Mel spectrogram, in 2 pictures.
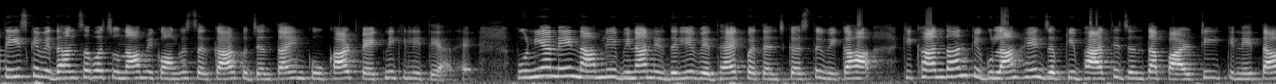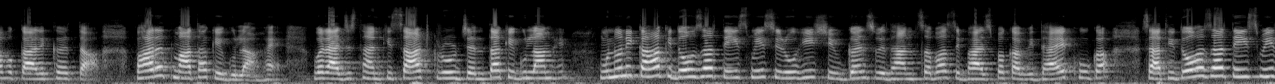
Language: Hindi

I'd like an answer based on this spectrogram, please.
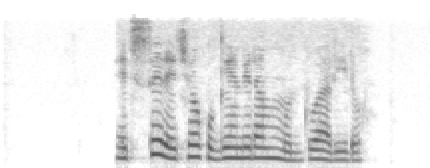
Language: Ganda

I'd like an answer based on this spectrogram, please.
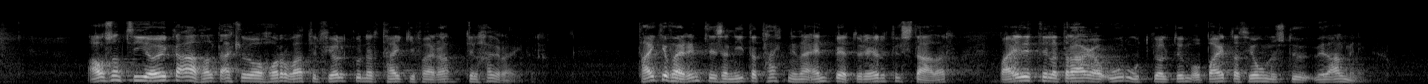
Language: Icelandic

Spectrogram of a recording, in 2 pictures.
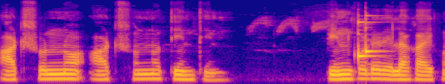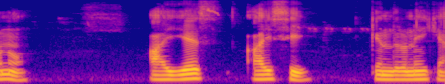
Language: Bangla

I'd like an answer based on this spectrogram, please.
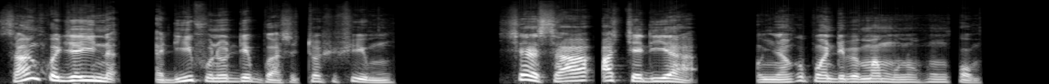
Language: Akan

